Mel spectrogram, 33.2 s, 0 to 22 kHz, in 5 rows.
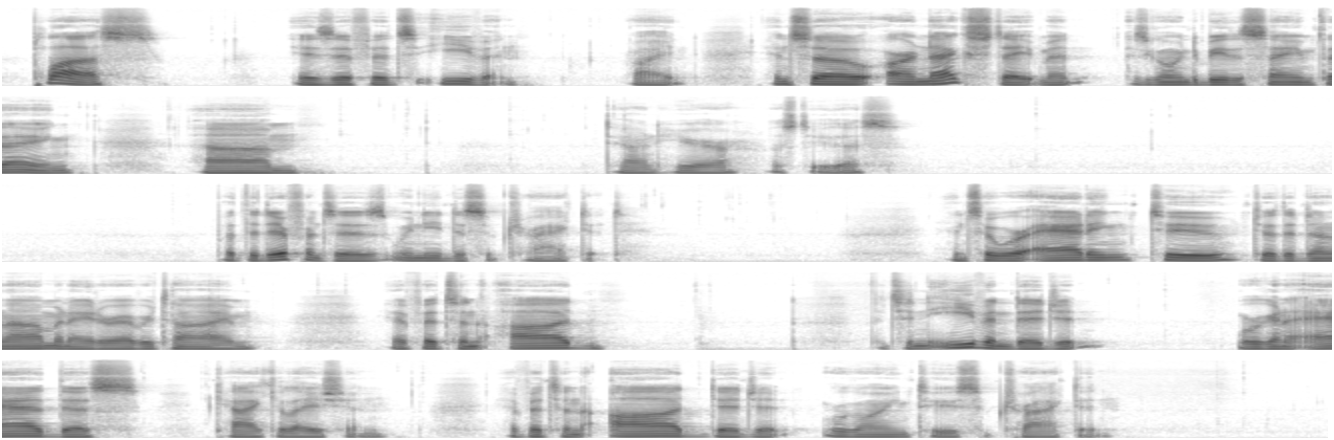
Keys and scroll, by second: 13.9 ctrl+c, 17.0 v, 23.2 space.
